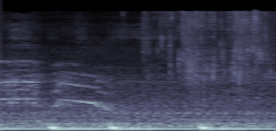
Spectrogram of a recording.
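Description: Water is poured onto a potted snake plant indoors, a close gurgling pour with a few soft thuds, while a rooster crows in the background.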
